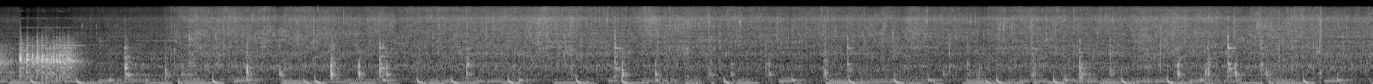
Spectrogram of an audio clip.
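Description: A wooden spatula scrapes and stirs food in a pan.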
